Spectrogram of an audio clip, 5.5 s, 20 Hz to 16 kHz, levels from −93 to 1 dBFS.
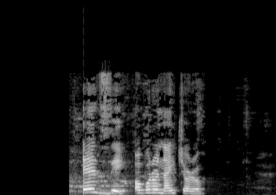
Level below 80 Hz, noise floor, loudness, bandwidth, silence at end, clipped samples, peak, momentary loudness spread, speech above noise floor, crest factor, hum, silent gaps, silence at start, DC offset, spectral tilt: -60 dBFS; -76 dBFS; -14 LUFS; 10.5 kHz; 1.5 s; under 0.1%; 0 dBFS; 9 LU; 62 dB; 18 dB; none; none; 1.4 s; under 0.1%; -3 dB/octave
